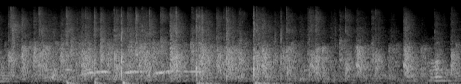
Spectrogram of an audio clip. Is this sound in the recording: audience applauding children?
yes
